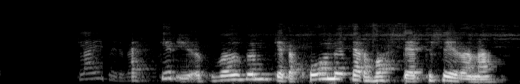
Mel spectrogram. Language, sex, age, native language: Icelandic, female, 40-49, Icelandic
